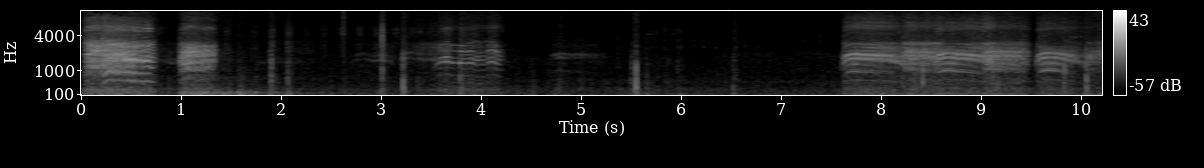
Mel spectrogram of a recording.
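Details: Crow, 25 June 2017: loud harsh caws at the start, a quieter stretch with clicks and faint calls, then a long rasping series of caws in the final seconds.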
